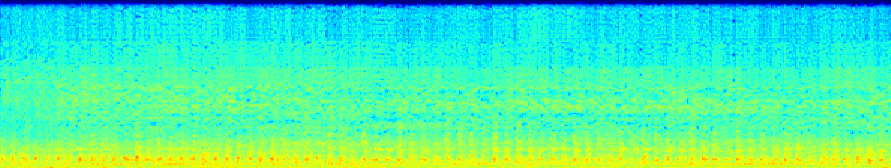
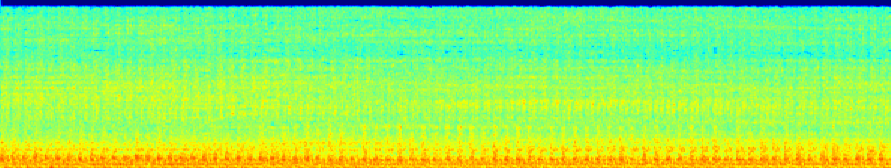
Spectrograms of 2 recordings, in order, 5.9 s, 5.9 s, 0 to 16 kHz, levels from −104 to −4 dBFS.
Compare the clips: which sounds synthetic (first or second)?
first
